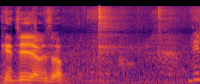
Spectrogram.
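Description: A man's voice speaking briefly, then a short pause with a single faint click about a second in, over a steady low electrical hum.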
